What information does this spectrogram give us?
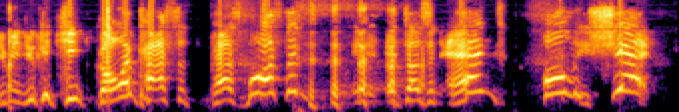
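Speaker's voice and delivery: mock amazement.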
